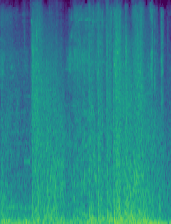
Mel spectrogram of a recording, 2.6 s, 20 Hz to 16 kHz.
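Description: Sustained volley of shotgun and automatic gunfire from a Fortnite Chapter 6 squad fight, loud and dense throughout with overlapping blasts and no talking.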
